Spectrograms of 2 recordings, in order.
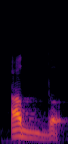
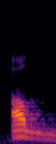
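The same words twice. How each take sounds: First: The voice is cut off at the consonant. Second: The voice keeps flowing through the consonant. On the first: The speaker calls it wrong. "the common mistake is like this... it has the quality of shidda" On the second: The speaker calls it right. "with the quality of Rakhawa... the sound or the voice flows"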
